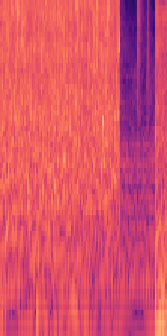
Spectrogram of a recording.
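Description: Water spraying from a boat's pull-out deck shower head, an even rushing hiss with the outboards running low underneath. It falls away about a second and a half in.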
